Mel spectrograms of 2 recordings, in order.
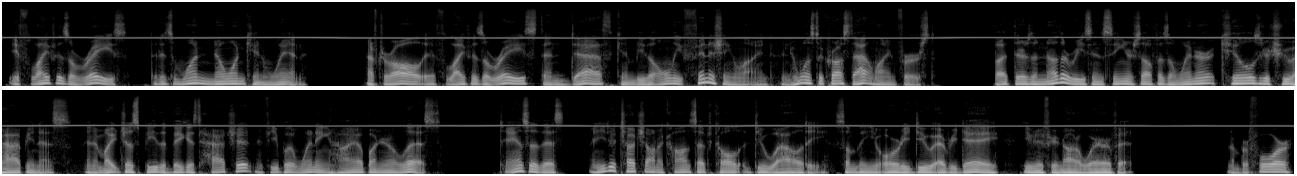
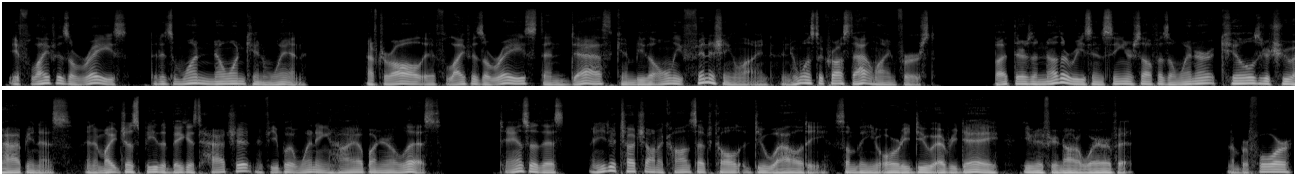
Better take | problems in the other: second | high-pitched whine; loud; throughout; 4 kHz, 8 dB below the speech

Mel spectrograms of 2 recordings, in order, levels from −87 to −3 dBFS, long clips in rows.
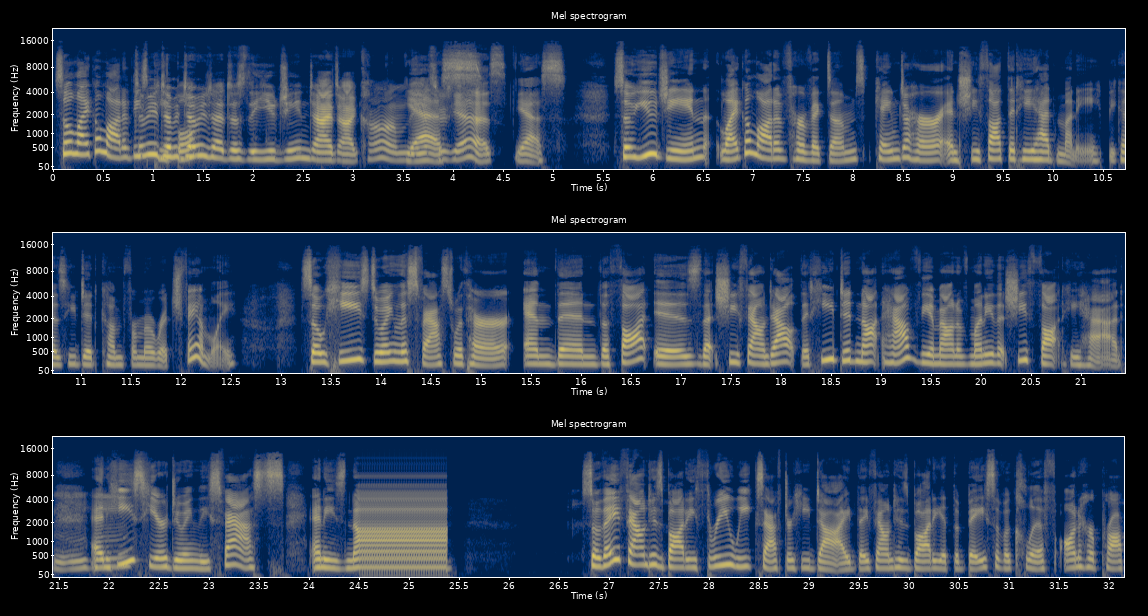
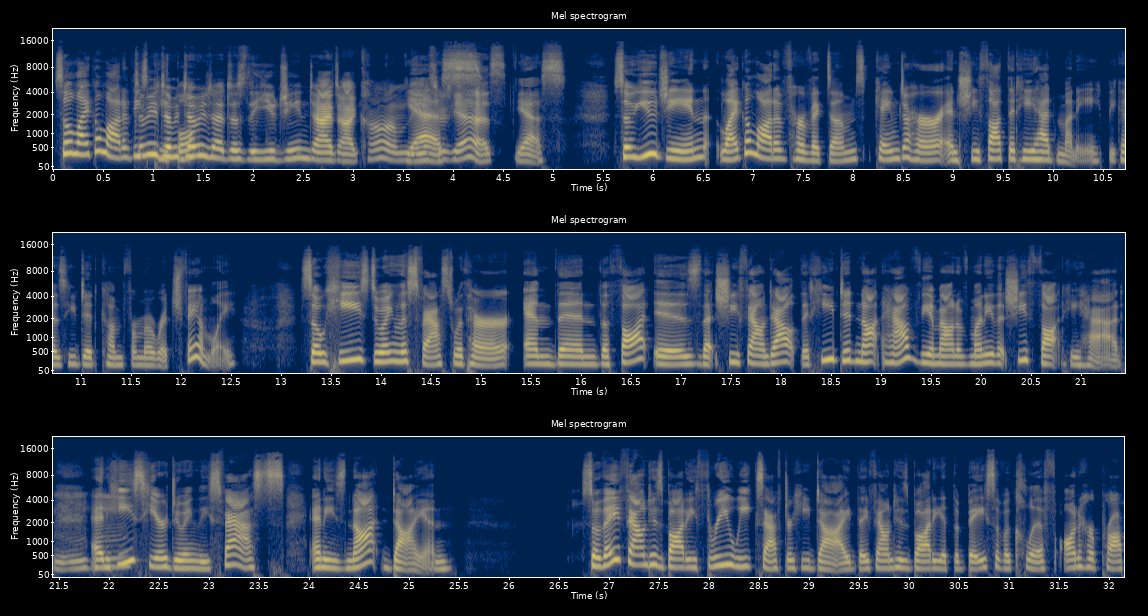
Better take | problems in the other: second | audio freezing; at 25 s for 1 s

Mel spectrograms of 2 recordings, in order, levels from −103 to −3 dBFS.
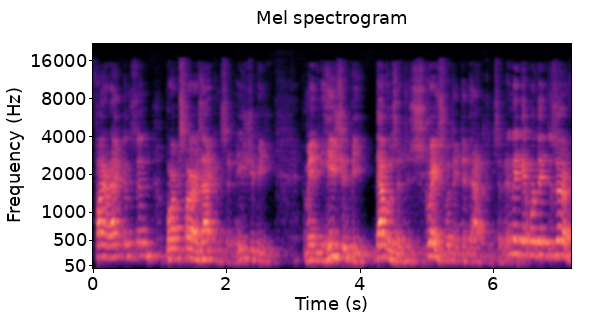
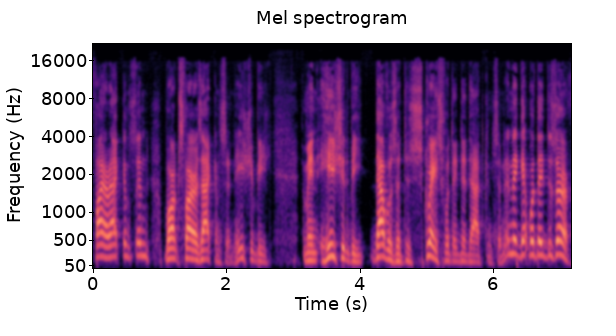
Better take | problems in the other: second | room echo; slight; dies away in 0.4 s // off-mic speech; far

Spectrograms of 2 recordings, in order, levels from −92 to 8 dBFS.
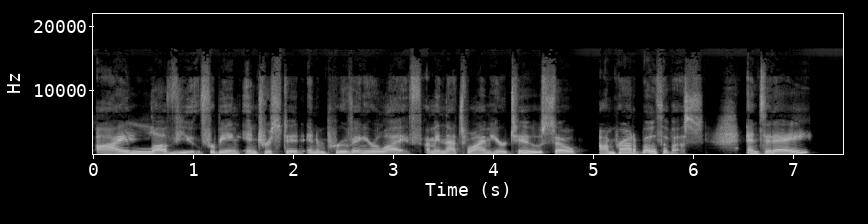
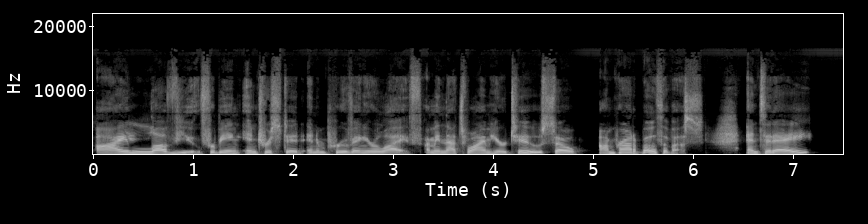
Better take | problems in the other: neither | thin; somewhat; fading below 300 Hz; the same in both

